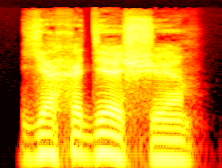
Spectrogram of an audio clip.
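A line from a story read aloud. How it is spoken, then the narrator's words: Sigh. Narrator (Russian): вздохнула Наталья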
